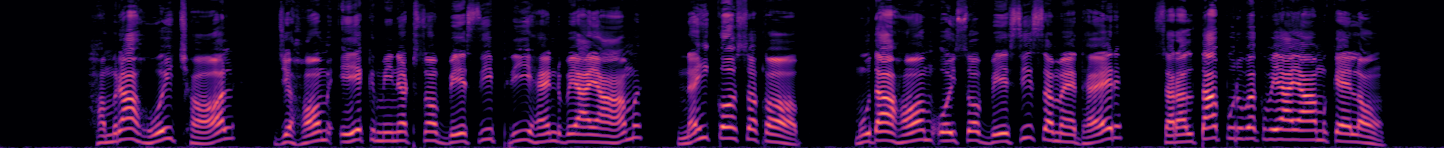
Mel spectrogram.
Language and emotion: Maithili, surprised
